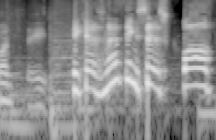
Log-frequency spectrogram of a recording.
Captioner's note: sarcastically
